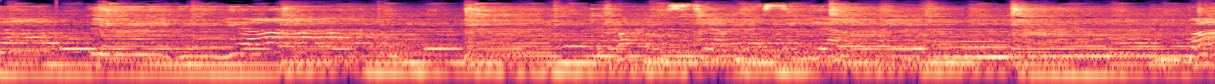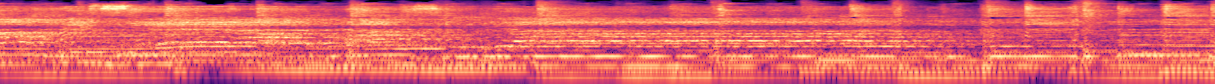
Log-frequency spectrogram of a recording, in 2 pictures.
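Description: Live gospel worship song: a choir and congregation singing together with a small band of violin, flutes, acoustic guitar and keyboard, playing on without a break.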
